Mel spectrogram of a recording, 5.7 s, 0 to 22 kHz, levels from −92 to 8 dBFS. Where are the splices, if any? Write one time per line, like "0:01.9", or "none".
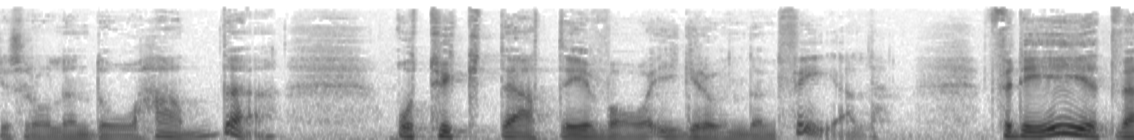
0:03.9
